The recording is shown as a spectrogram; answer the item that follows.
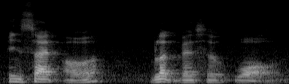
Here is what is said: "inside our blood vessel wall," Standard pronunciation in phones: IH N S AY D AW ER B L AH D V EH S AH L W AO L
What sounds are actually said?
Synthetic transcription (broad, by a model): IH N S AY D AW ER B L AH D V EH S AH L W AO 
